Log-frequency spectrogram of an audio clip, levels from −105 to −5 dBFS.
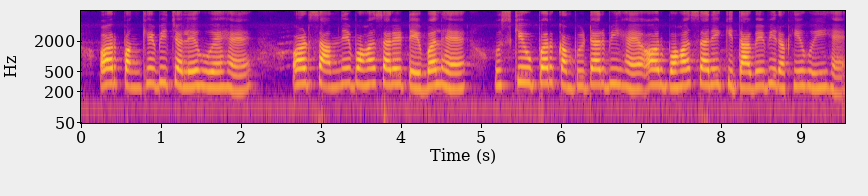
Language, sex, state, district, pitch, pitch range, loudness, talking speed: Hindi, female, Rajasthan, Nagaur, 270 Hz, 250-290 Hz, -22 LUFS, 155 wpm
